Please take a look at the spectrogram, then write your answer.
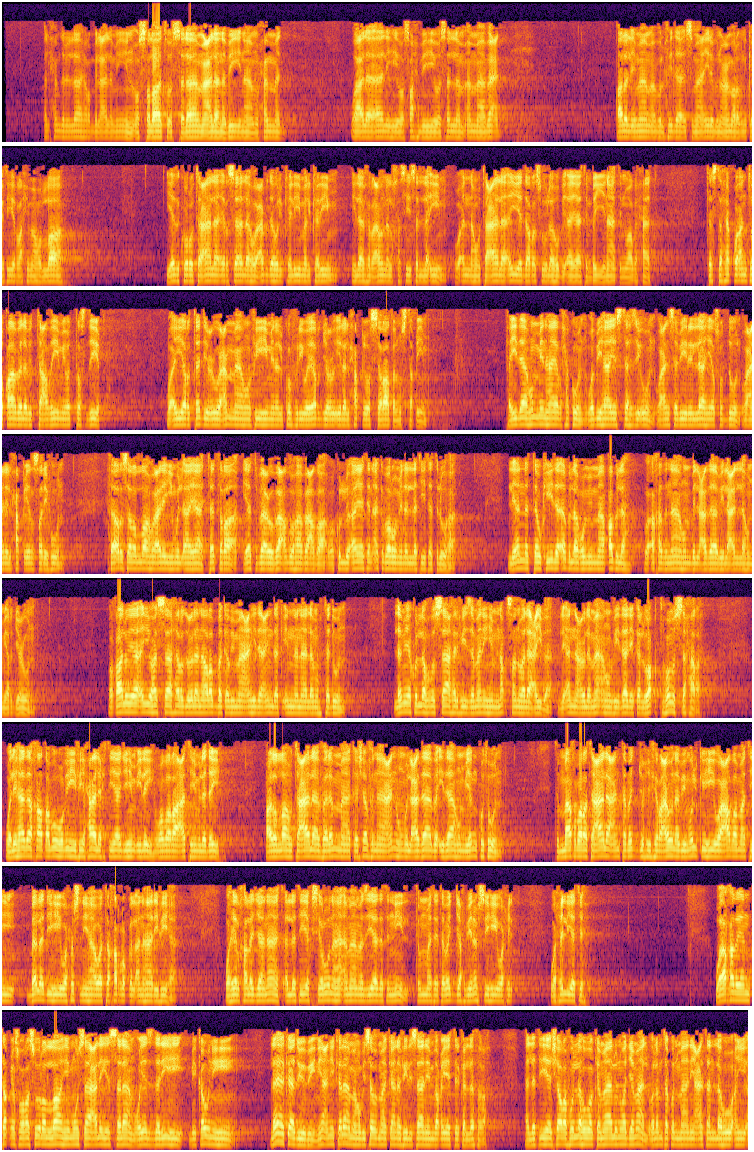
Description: ‌‌الدرس الثاني والتسعون من قصص الأنبياء لابن كثير رحمه الله تعالى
